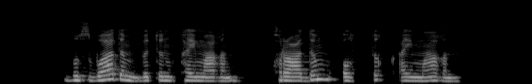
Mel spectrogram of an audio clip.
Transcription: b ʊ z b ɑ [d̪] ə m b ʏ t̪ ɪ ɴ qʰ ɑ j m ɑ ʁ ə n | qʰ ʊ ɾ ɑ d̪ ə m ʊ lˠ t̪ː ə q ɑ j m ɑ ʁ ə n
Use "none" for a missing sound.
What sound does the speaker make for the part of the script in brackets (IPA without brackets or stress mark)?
d̪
